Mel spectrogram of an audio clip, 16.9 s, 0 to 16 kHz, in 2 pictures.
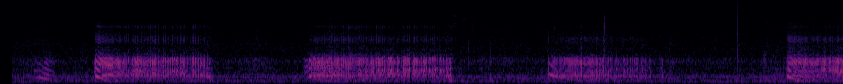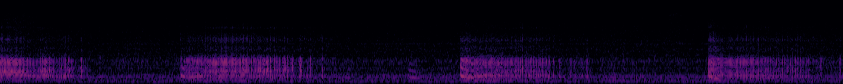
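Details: A 20-day-old snoring softly and rhythmically, about 14 breaths a minute, each breath a fluttering rasp in a quiet room; snoring.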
